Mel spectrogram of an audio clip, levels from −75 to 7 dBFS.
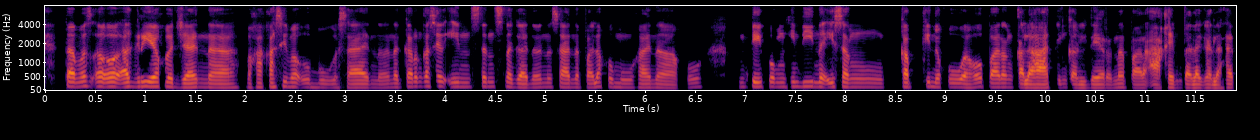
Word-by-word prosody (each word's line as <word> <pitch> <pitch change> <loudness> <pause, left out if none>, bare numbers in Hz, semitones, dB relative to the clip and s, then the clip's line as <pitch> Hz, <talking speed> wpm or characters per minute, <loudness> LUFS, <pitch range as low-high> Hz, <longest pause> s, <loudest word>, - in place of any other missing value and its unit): Tapos 160 +1 +3
oo, 160 0 +4
agree 160 +2 +6
ako 155 0 +1
diyan 135 0 +3
na 130 -1 +1
baka 145 - -4
kasi 145 +3 +2
maubusan, 125 -3 -2
'no. 125 0 -9
Nagkaroon 145 +4 -3
kasi 170 0 +1
instance 155 +1 0
na 140 - -1
gano'n 130 0 -1
na 145 - -2
sana 135 -1 0
pala 135 +4 -4
kumuha 130 -3 -5
na 120 -3 -3
ako, 140 +5 -14 0.4
'yong 150 - -17
tipong 155 0 0
hindi 160 0 -2
na 155 - 0
isang 145 -2 0 0.2
cup 150 -1 +2
kinukuha 140 -4 -2
ko - - -1
parang 140 -1 +1
kalahating 125 0 +3
kaldero 120 0 -3
na 130 - -1
para 115 -2 -2
akin 120 +1 +1
talaga 120 0 0
lahat. 115 +2 -2
135 Hz, 185 wpm, -25 LUFS, 125-150 Hz, 0.4 s, agree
